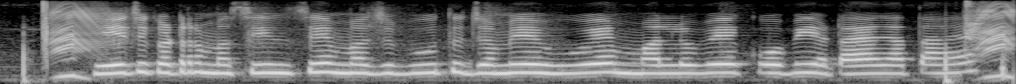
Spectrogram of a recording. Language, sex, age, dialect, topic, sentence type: Hindi, female, 25-30, Kanauji Braj Bhasha, agriculture, statement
